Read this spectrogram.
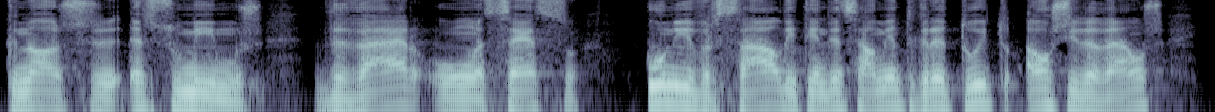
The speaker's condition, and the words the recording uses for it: No condition.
